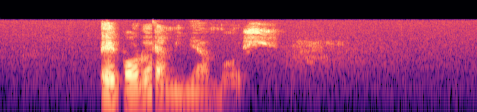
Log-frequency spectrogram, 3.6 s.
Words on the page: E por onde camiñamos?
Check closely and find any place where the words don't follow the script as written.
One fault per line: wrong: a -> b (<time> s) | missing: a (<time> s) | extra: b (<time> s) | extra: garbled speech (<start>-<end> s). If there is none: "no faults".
missing: onde (1.0 s)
